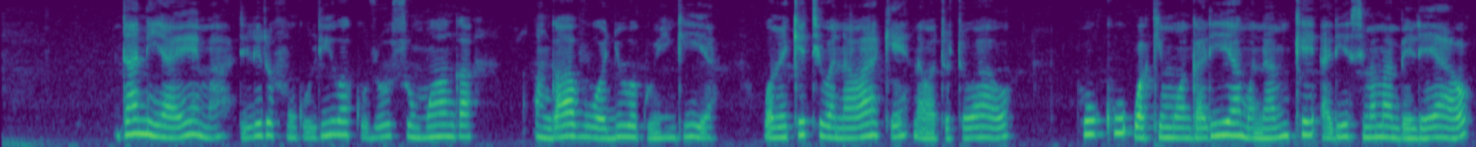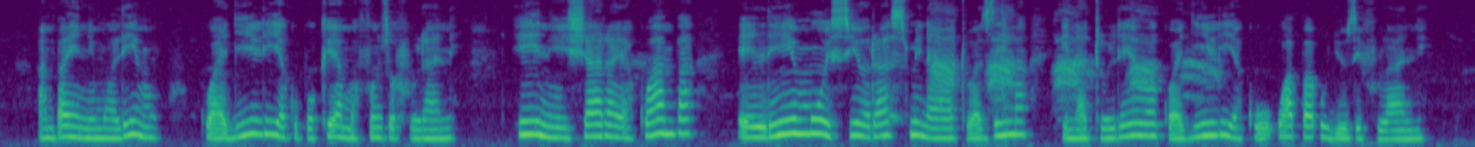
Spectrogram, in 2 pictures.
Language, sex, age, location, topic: Swahili, female, 18-24, Dar es Salaam, education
